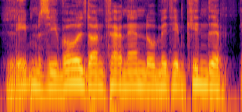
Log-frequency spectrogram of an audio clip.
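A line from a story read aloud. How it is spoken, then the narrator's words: Called out. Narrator (German): rief Josephe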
